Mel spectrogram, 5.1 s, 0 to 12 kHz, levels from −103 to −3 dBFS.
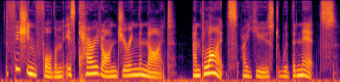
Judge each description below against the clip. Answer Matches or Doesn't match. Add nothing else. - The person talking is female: Matches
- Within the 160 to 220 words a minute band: Matches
